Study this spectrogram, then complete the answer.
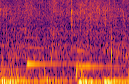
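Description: Rinsed lentils sizzling in glossy spiced oil in a hot pan, a steady close crackle with a brief stir.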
